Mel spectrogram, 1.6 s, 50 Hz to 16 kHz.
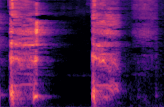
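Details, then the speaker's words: Early-morning cough before 6 a.m. that returned after barely any coughing the day before; woke up coughing: three short, dry coughs, a quick pair then one more, in a quiet room. "okay it's not even 6 o00 yet but as you can hear the coughs have come back I woke up this morning coughing up"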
